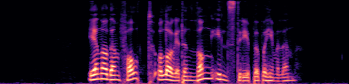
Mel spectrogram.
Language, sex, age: Norwegian, male, 41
